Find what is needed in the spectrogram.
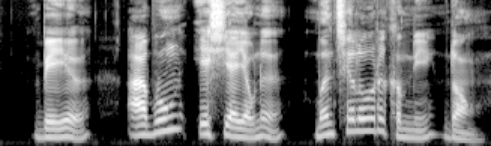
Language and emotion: Bodo, neutral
